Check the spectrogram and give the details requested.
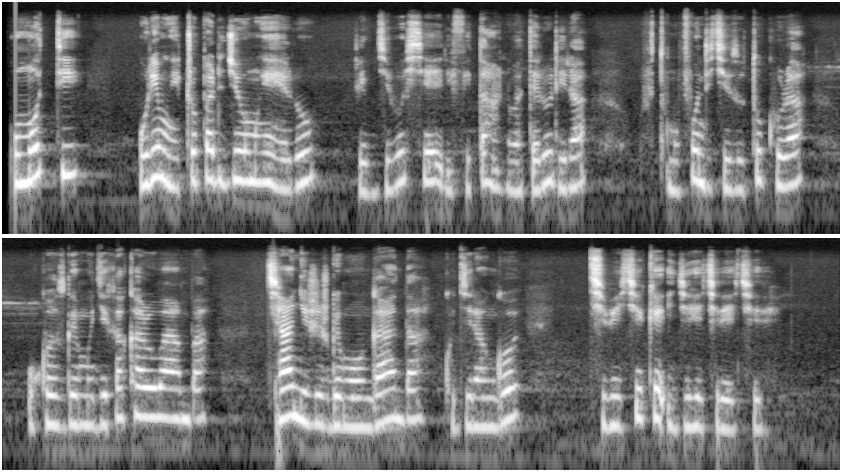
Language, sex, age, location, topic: Kinyarwanda, female, 18-24, Kigali, health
